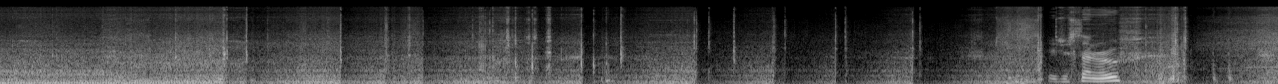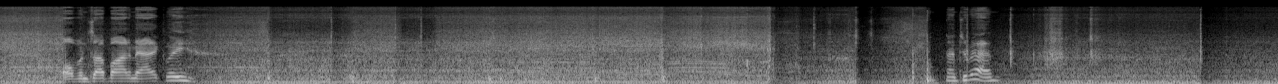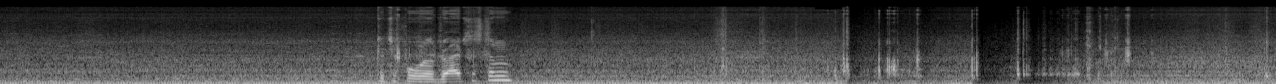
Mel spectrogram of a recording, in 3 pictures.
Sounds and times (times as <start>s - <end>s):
Engine: 0.0s - 38.3s
Power windows, electric windows: 10.0s - 10.5s, 11.5s - 13.6s, 14.8s - 22.2s
Speech: 10.4s - 11.4s, 13.4s - 14.8s, 22.2s - 22.8s, 29.3s - 30.8s.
